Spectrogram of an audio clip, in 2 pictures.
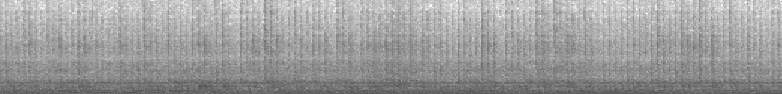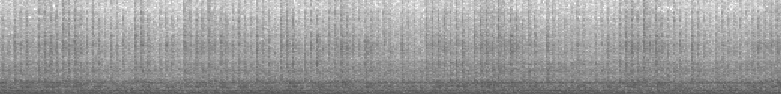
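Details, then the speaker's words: Small mill with backlash in high range, cutting the square on a shredder drive shaft: harsh, continuous steady-toned buzzing rattle through the whole cut as the cutter chatters against the shaft; milling chatter. "screw it up by taking it right down the side so and that's chattering like a bastard there's not really anything I can do about it"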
